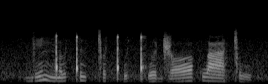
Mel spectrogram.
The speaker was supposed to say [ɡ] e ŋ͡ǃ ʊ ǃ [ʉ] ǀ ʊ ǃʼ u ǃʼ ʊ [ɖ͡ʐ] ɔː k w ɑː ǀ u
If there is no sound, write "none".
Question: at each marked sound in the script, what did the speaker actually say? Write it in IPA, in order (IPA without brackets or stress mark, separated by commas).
ɡ, ʉ, ɖ͡ʐ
